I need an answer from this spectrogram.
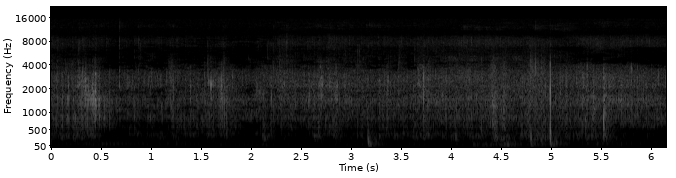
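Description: Mushrooms sizzling and bubbling in their juices in a steel wok, with a spatula stirring and scraping through them and a few sharp taps against the pan, the loudest about five seconds in.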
